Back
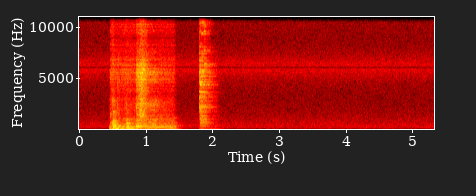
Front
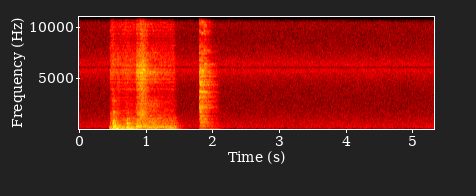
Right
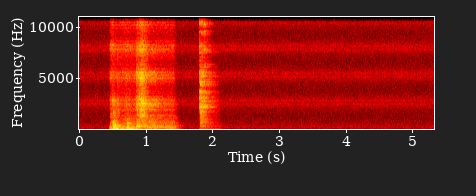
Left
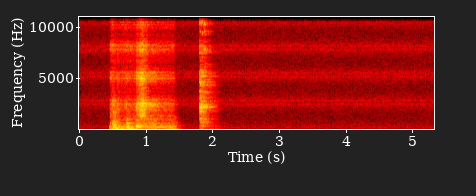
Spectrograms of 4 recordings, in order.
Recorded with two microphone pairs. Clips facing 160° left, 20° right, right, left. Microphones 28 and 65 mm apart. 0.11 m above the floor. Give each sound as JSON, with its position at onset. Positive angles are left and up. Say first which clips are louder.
{"t": 0.5, "sound": "a phone buzzing", "louder": "even, left 1 dB", "azimuth_deg": 125, "distance_m": 1.1}
{"t": 1.8, "sound": "cutlery clinking", "louder": "front 1 dB, left 2 dB", "azimuth_deg": 75, "distance_m": 1.6}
